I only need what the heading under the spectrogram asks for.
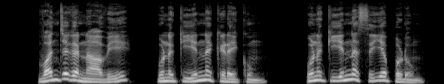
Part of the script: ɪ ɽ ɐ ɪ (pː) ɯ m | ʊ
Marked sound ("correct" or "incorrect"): incorrect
